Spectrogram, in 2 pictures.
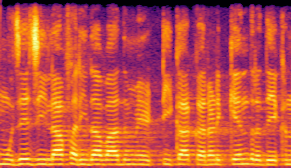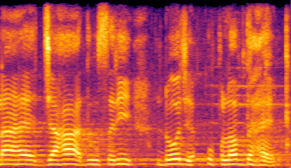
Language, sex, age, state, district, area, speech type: Hindi, female, 18-30, Uttar Pradesh, Mirzapur, rural, read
